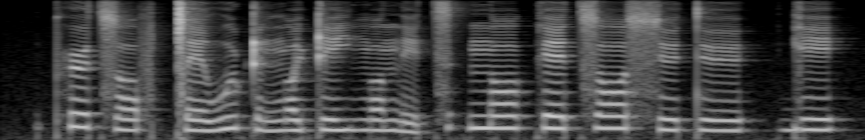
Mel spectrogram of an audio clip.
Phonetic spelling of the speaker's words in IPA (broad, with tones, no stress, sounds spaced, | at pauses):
pʰ ə˞˦ t͡s ɔ˨ f ǀ ɛ˨ w u˦ ʈ ə˨ ŋ ɔ˦ j ʈ e˦ j ŋ ɔ˦ n̪ e˨ t͡s | n̪ ɔ˦ k ɛ˦ t͡s ɔ˦ s ø˦ t̪ ø˦ | ɡ e˦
